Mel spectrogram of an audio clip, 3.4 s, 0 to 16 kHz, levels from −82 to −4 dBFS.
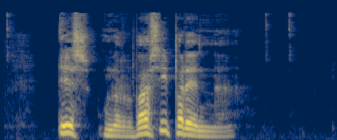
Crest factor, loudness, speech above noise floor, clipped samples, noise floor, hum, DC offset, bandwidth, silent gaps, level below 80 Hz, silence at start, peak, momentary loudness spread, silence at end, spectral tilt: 18 dB; -18 LUFS; 38 dB; under 0.1%; -56 dBFS; none; under 0.1%; 11.5 kHz; none; -62 dBFS; 0.6 s; -2 dBFS; 11 LU; 1.05 s; -4 dB/octave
